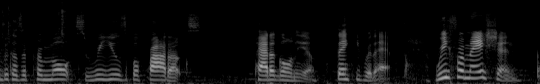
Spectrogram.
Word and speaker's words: Patagonia: Speaking of the first one is Pentagonia. Did I say that right? Pentagon. Patagonia.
